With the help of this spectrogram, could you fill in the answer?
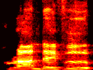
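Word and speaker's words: rendez-vous: what to pick but randevu because it's French it's a French word so you need to pick the French pronunciation oh definitely thank you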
